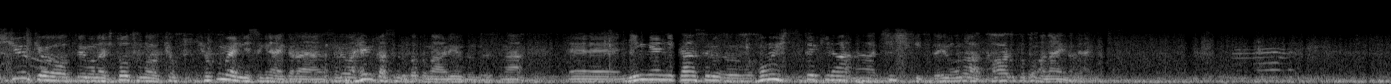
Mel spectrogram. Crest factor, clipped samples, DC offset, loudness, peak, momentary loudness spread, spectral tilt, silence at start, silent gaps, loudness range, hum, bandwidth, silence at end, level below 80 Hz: 18 dB; under 0.1%; under 0.1%; -27 LUFS; -10 dBFS; 13 LU; -9 dB/octave; 0 s; none; 7 LU; none; over 20 kHz; 0 s; -50 dBFS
